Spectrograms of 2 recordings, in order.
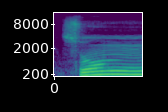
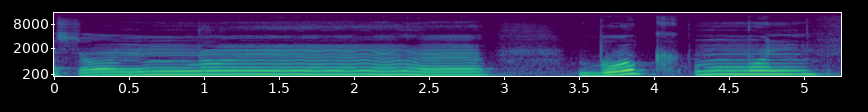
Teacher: so dengungkan juga berapa harakat dua harakat juga sum bukun kemudian Tuan Puan yang dirahmati Allah Subhanahu waala kita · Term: iklab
